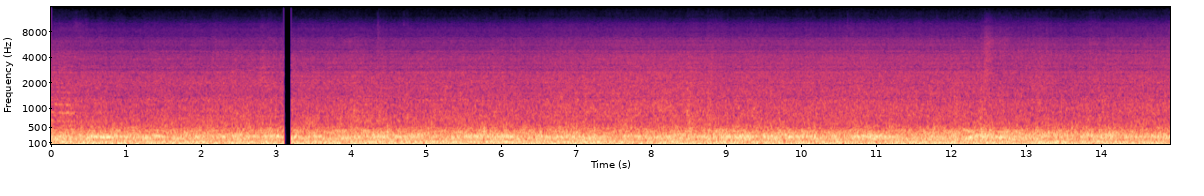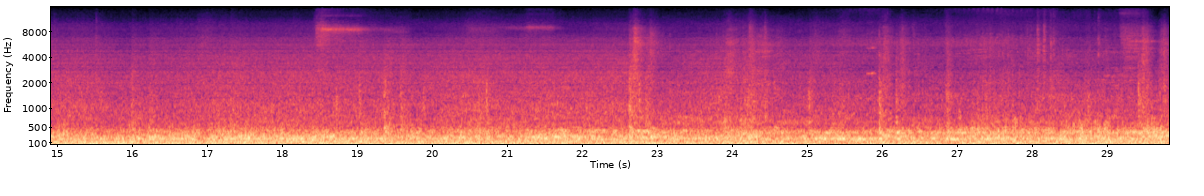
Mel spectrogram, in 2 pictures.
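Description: Sagano scenic trolley train's SK200 passenger car running along the track: a steady low rumble of wheels on rail. A brief high wheel squeal comes about two-thirds of the way through, and a run of sharp clicks follows near the end.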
